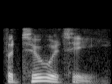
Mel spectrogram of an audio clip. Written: fatuity

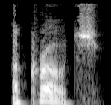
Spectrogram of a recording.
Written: accroach

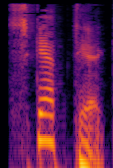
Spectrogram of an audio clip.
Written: sceptic

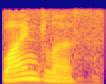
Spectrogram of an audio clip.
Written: windless

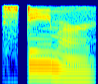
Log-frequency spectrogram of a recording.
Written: steamer

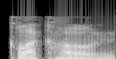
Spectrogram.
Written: kluckhohn

